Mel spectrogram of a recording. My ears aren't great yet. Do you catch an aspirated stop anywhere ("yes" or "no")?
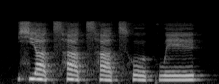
yes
